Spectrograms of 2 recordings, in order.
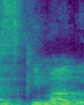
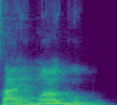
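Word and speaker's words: SCImago: We used to call it Skimago. It's actually pronounced Saimago.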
